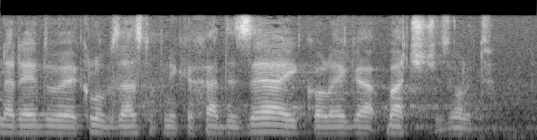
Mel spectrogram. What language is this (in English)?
Croatian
